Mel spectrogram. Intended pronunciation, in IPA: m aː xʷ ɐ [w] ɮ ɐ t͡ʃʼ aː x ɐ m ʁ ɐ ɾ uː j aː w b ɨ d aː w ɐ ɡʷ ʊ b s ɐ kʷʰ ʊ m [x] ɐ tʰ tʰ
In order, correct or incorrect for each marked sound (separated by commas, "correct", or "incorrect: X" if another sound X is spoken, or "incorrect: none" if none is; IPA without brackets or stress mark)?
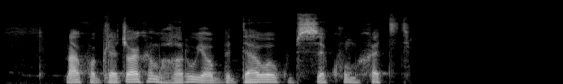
incorrect: b, correct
